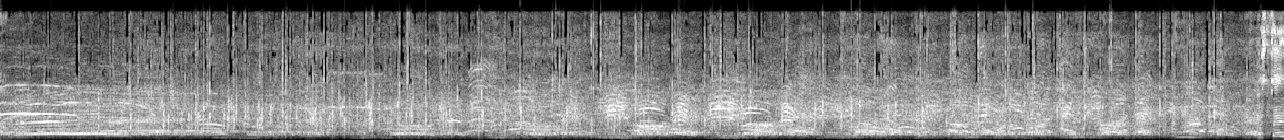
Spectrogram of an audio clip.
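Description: A large live-show audience cheers, whoops and applauds at a concert by a Spanish comedy-music group, a dense, loud, continuous roar of voices and clapping lasting the whole stretch with no pause.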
